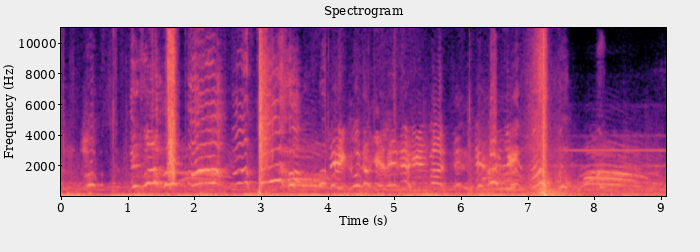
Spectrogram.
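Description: A young woman screams and cries out in distress.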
